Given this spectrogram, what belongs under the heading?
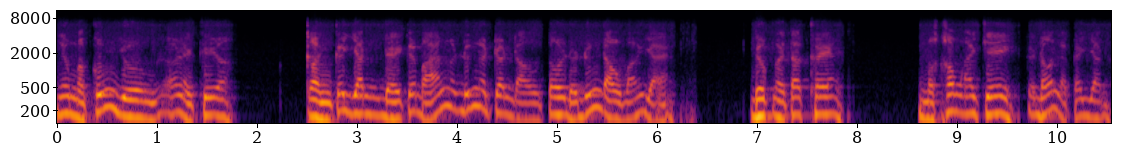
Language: Vietnamese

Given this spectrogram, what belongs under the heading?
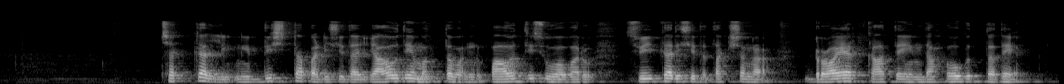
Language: Kannada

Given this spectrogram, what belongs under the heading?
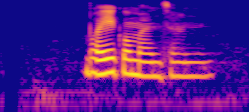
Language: Nepali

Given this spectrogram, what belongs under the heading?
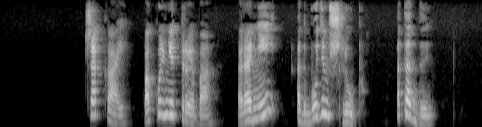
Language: Belarusian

